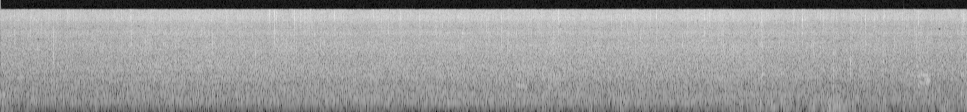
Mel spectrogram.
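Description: Heavy rain pouring steadily onto wet ground, with one dull thump near the end.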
